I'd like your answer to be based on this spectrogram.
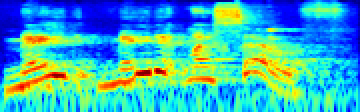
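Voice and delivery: high, proud cook's voice. Acted. Dwarf cook showing off her own stew to the guest, high and proud. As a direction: show off the stew you made. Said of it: "She goes".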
